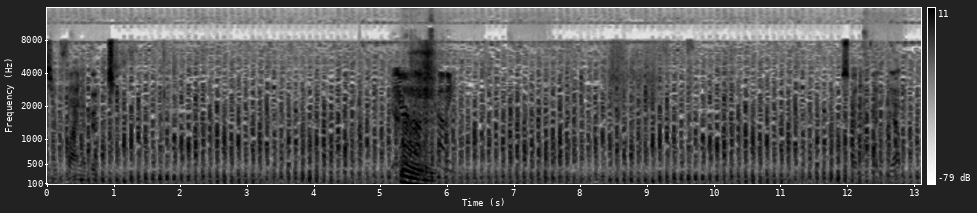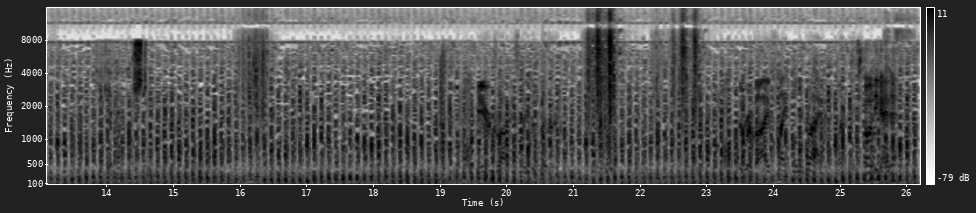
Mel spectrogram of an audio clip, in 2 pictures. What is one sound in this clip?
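A helicopter's rotor blades thump rapidly and steadily.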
